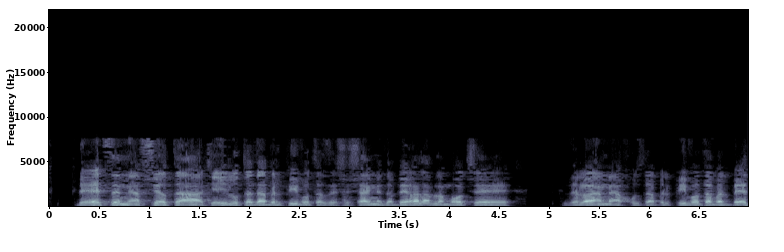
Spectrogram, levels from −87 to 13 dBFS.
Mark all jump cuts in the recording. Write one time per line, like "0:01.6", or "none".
none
